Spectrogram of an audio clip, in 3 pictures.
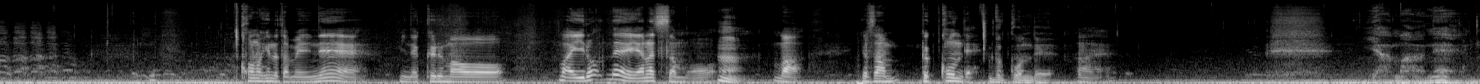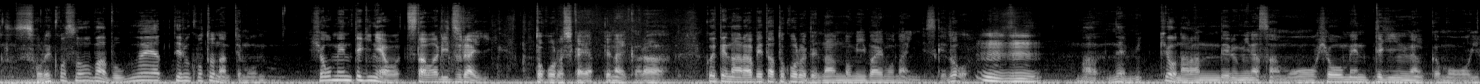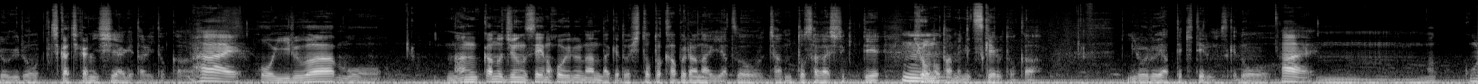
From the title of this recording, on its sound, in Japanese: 屋外収録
